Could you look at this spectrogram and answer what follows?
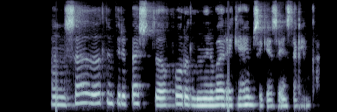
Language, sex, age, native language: Icelandic, female, 50-59, Icelandic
